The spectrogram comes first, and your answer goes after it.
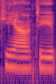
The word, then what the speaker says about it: Chianti: much Chardonnay Sauvignon Blanc Chianti which is actually pronounced Chianti but I don't know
